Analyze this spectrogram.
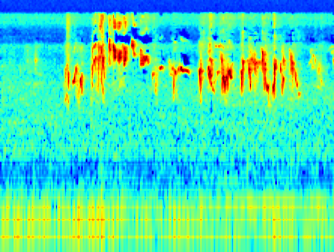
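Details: Song of a European robin by the Adige river in Vallagarina, Trentino: a lively run of high, sharp tinkling notes and quick descending trills, steadily delivered, with a constant low rumble of flowing water or wind underneath.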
